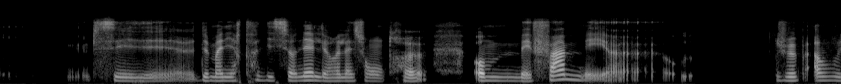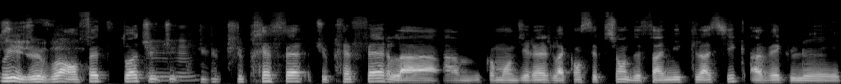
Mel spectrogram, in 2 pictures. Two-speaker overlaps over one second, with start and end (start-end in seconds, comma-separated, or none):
none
